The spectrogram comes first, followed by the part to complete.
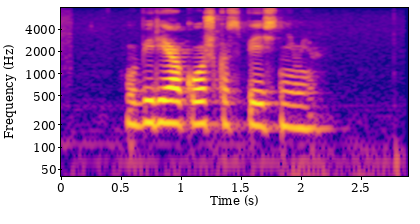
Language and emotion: Russian, neutral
